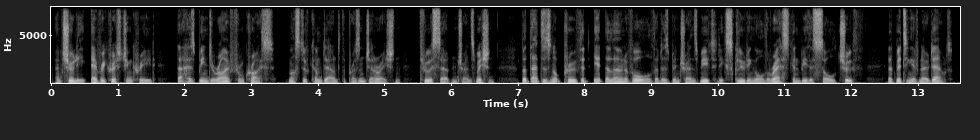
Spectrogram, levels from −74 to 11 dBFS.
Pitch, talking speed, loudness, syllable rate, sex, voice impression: 105 Hz, 220 wpm, -20 LUFS, 6.1 syllables/s, male, masculine, slightly middle-aged, slightly powerful, clear, fluent, raspy, cool, slightly mature, reassuring, elegant, wild, kind, slightly strict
